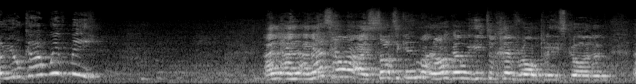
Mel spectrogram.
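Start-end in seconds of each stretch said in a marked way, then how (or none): 0.0-1.0 high, slow mock wife with a laugh; high mock wife insisting. Wife voiced.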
